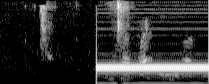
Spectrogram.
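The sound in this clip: A telephone dial tone heard while a call is being placed: a steady, continuous tone that starts abruptly and holds one constant pitch to the end, with faint voice-like sounds beneath it and a brief soft sound just before.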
